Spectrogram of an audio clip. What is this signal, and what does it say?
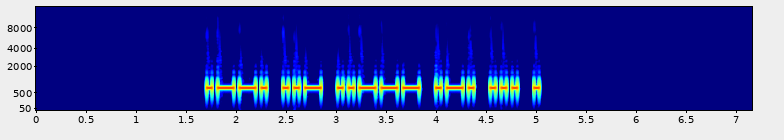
Morse code, heard as a keyed tone, about 22 wpm, 700 Hz. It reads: PU2RSE
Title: DXCC-100 Call Signs - 6 Characters - 22wpm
